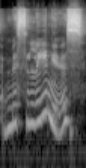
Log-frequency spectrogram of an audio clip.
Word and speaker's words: miscellaneous: instead of C okay then there is miscellaneous where again C is silent and Fascinate where again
